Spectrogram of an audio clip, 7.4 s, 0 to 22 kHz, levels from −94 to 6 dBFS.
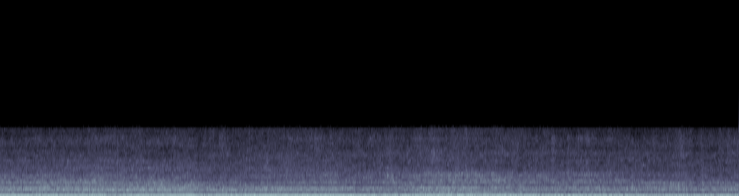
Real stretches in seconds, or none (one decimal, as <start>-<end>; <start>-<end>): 2.8-3.4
